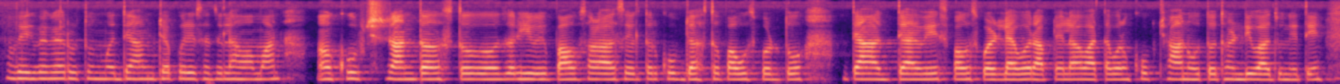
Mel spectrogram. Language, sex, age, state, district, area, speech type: Marathi, female, 18-30, Maharashtra, Jalna, urban, spontaneous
